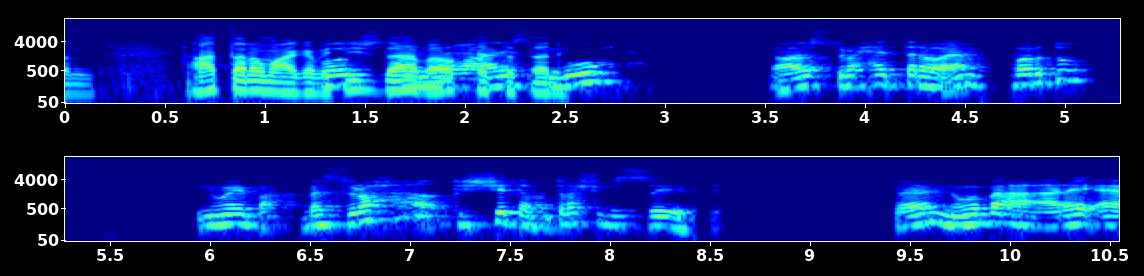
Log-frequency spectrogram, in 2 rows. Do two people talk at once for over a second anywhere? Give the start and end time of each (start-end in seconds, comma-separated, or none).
1.2-2.7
